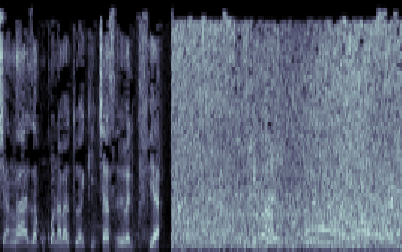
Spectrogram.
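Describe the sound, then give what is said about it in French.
A man speaks briefly, then a loud, steady rush of the flooded Nyamukubi River takes over, a dense continuous roar with faint voices threaded through it. “Ici, c'est la rivière Nyamukubi.”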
